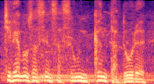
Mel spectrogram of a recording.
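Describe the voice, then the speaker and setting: A man's voice: medium pitch, lively intonation, fairly quick, natural voice. A man playing a remorseful spirit writer who recounts things in a solemn, literary, declamatory way, as in an audio novel. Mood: awed, reverent. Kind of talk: audio novel narration in character. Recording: dull muffled audio under music.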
